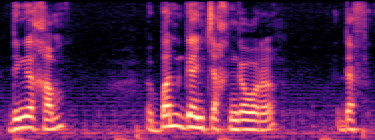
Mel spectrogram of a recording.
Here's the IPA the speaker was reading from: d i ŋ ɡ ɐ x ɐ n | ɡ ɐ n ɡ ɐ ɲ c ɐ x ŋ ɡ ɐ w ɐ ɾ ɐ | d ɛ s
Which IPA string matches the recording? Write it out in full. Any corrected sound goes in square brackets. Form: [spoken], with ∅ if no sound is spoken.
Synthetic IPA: d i ŋ ɡ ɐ x ɐ [m] | [b] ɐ n ɡ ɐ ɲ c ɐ x ŋ ɡ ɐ w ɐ ɾ ɐ | d ɛ [f]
